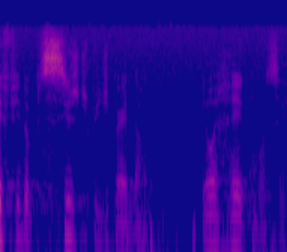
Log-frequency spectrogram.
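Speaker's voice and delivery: low, very soft retold apology; pedido de perdão. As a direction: gently own up to your child, hushed. Pai pede perdão ao filho. (confissão terna encenada, grave e baixinha)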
